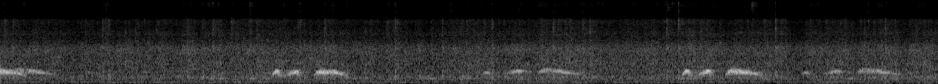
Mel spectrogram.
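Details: Spotted dove in Lopburi, Thailand, singing in the rain: two full cooing phrases about four seconds apart, each a few short coos leading to louder husky ones, plus softer coos between over steady rain hiss.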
